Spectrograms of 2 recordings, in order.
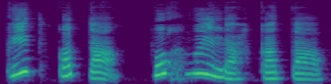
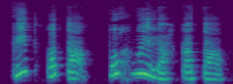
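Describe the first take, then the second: First: It is said at a normal, slower pace. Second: It is said at the quickest pace.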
